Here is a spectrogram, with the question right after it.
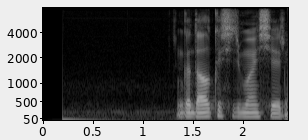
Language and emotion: Russian, neutral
